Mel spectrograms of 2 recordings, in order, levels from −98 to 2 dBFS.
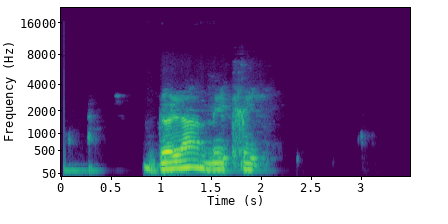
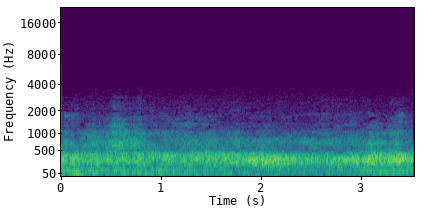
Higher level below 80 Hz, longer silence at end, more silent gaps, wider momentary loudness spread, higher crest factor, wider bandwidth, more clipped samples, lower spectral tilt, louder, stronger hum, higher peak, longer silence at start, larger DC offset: second, -56 dBFS vs -40 dBFS; first, 1.5 s vs 0 s; first, 0.77-0.81 s vs none; first, 19 LU vs 6 LU; first, 20 dB vs 14 dB; first, 3.9 kHz vs 2 kHz; neither; second, -10 dB/octave vs -13.5 dB/octave; first, -18 LUFS vs -27 LUFS; neither; first, -2 dBFS vs -12 dBFS; about the same, 0.05 s vs 0 s; neither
